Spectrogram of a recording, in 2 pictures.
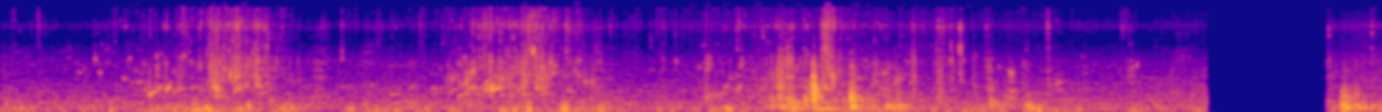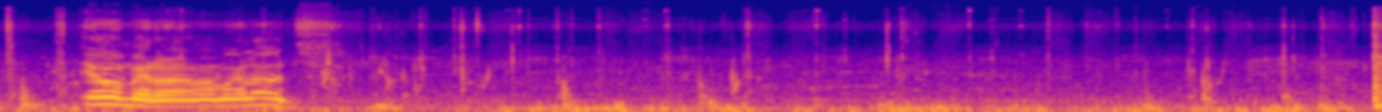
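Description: Paddle strokes from a small wooden bangka on open water come in a few splashing pulses, with wind buffeting the microphone and someone speaking briefly.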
